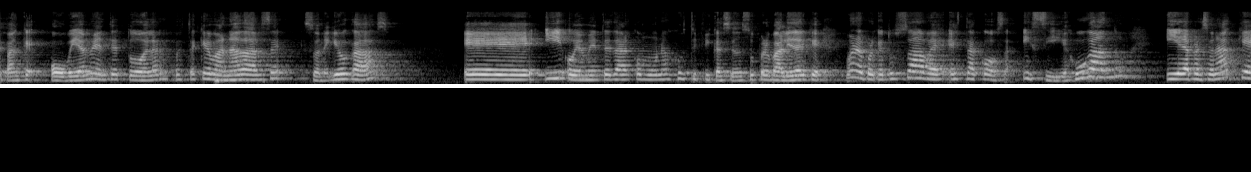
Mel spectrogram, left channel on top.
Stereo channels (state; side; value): silent; right; 64 dB below the other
